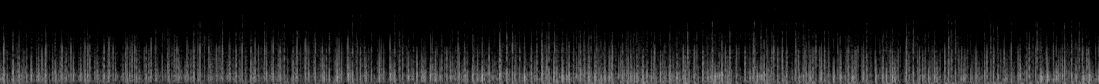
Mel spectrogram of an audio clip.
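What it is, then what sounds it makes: Wooden honey dippers clacked together. A small solid wooden honey dipper is tapped and clacked against another close up, held by fingers with long pink nails. A dense, steady stream of quick, dry wooden clicks and knocks continues throughout, with a warm low-mid body, little brightness and no ring after each hit.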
